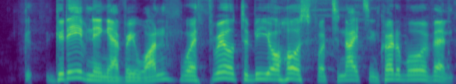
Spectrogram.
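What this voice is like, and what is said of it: Attempted Australian accent, Bindi Irwin. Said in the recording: “said Bindi Irwin. I'm trying the Australian accent. I don't know if it works. ... it sounds like Indian or something.”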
